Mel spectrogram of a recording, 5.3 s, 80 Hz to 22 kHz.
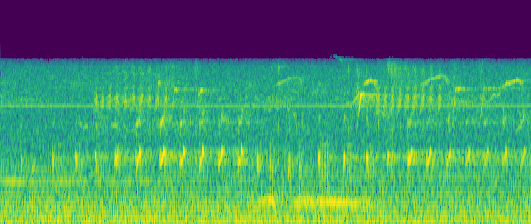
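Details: White-tailed eagle at a nest 35 m up in Nizhnyaya Kama National Park, Tatarstan, 9 May 2024 around 03:44, giving a steady series of yelping, mid-pitched notes, about two or three a second, over broad rushing background noise.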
